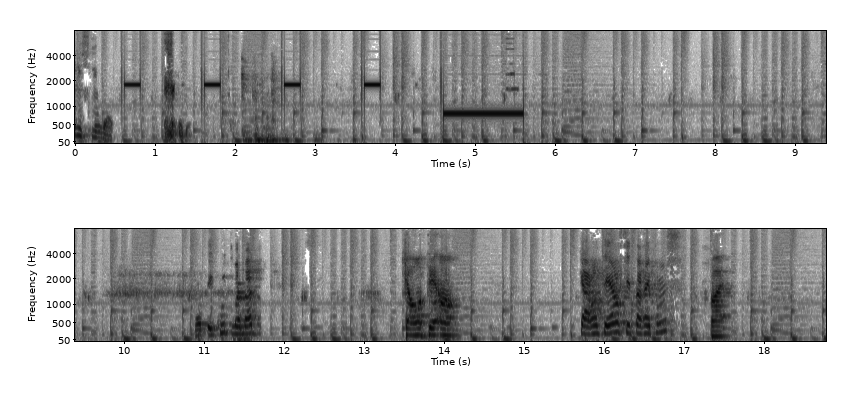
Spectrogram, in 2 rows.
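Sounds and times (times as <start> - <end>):
speech: 0.0 - 1.5, 10.9 - 11.8, 13.6 - 14.3, 15.7 - 17.7
quiz countdown timer beeping: 0.6 - 0.9, 1.5 - 1.9, 2.6 - 2.9, 3.6 - 3.9, 4.6 - 5.6
clattering sound: 1.9 - 3.2.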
